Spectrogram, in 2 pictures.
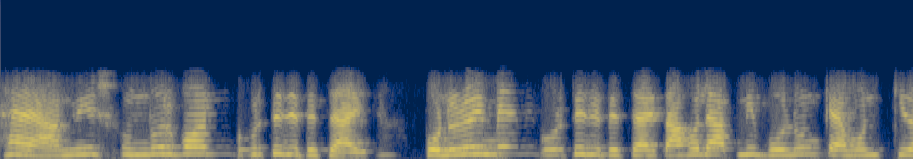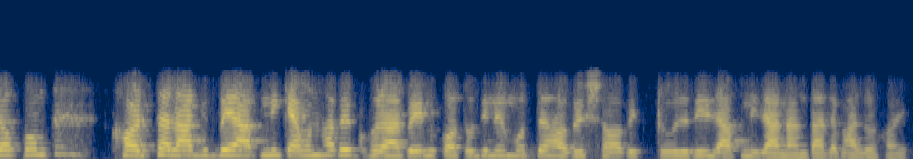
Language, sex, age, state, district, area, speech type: Bengali, female, 30-45, West Bengal, Purulia, rural, conversation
